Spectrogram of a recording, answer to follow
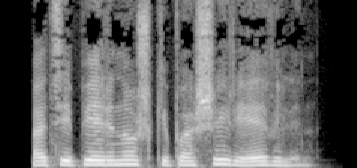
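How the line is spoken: Stern. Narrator (Russian): Строго произносит Фил

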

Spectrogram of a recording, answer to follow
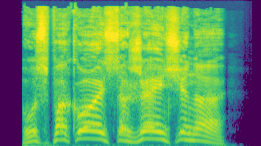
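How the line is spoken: Shout from a distance. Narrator (Russian): крикнул Ансельма с дороги

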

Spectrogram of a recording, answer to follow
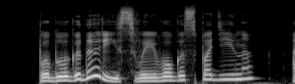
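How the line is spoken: Plain. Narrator (Russian): ответил король

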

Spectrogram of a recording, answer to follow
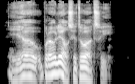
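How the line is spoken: Sluggish mumble. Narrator (Russian): вяло пробормотал Хродрунг

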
